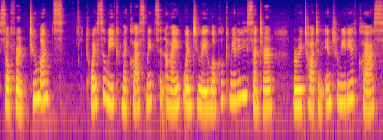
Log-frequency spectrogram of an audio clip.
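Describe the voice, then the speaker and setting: With an American accent, a woman speaks at a high pitch with ordinary pitch variation. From US Midwest, Minnesota. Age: 20s. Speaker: job applicant, English teacher. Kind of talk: scripted self-introduction. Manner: formal.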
